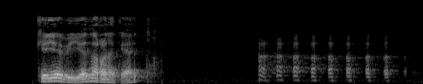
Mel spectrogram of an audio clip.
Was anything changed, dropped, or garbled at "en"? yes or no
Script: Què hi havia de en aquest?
no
